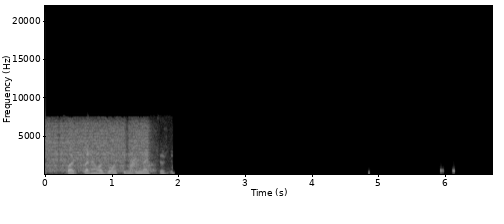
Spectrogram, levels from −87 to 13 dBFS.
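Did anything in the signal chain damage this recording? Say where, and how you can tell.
Yes, three things went wrong, all in the call processing rather than the wiring or converters.

Overdone noise removal runs the whole way through. The background sits in near silence with little twinkling specks. That's a noise suppressor set too hard, pulling individual frequency bands down whenever they come near its noise estimate and taking quiet parts of the speech with them.

The other side's voice is leaking through from 0 to 1.7 s, sitting roughly 10 dB under the talker, and there's a tiny faint scrap again at 1.88 to 1.93 s, far down in level. That's likely the far end playing on a loudspeaker, with the echo canceller not fully removing it from the mic.

From 1.92 s to the end, the speech is suppressed in double talk. The talker keeps dipping and breaking up, with drops as deep as around 40 dB. 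Most likely the echo canceller couldn't separate near-end speech from loudspeaker echo while both were active, so it ducked everything.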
